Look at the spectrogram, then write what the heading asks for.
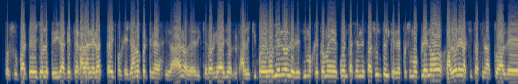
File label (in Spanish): noticias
